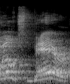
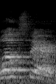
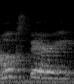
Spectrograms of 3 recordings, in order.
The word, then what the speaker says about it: Wilkes-Barre: He's saying it's pronounced Wilkes-Barre! I told you! Wilkes-Barre, not Wilkes-Barre, Wilkes-Barre.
